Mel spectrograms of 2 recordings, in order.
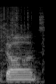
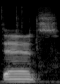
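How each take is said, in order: First: It is said with a South Australian vowel. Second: It is said with an other-Australian vowel. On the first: "we have this like A thing that's different to the other Australians, so we say dance" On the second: "instead of dance"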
